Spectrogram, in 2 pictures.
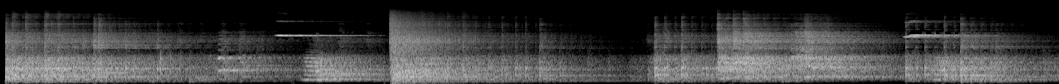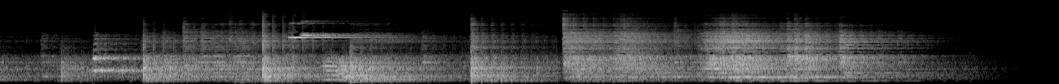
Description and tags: Element Earth
Stereo recording of a swinging, rusty gate. Recorded on an electret microphone.Has been processed with short stereo echoes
